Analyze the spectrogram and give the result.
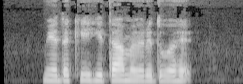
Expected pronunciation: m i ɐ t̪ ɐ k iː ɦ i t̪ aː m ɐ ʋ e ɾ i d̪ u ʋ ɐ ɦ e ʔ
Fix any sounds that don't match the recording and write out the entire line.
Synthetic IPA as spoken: m i ɐ d̪ ɐ k iː ɦ i t̪ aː m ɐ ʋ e ɾ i d̪ u ʋ ɐ ɦ e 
